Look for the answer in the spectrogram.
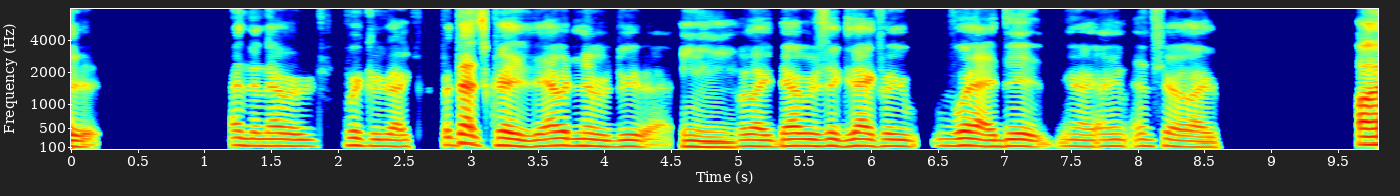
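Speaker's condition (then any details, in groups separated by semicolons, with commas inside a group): Cerebral palsy; caused by stroke at birth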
